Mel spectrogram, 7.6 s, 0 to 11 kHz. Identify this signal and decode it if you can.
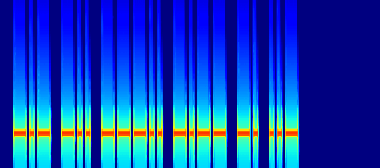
Morse code, heard as a keyed tone, about 15 wpm, 700 Hz. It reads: KD8YNU
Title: USA Callsign DE Callsign - 6 Characters - 15wpm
